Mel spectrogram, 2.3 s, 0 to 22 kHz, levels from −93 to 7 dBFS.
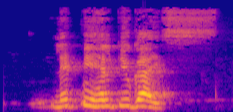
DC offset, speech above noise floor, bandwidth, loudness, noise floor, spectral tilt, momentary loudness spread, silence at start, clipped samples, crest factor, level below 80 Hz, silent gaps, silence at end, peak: under 0.1%; 27 dB; 16.5 kHz; -16 LUFS; -42 dBFS; -4 dB/octave; 16 LU; 0.35 s; under 0.1%; 18 dB; -58 dBFS; none; 0.2 s; 0 dBFS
